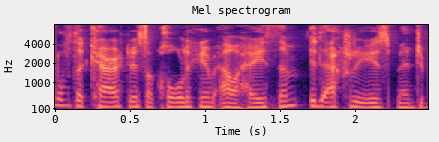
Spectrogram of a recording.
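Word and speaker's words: Alhaitham: On top of that, like A-L, Al. I see A-L, I say Al. I see H-A-I, I say hi. Because that's literally like hi. In Japanese, H-A-I, hi. Which means yes. And then T-H-A-M, tham. Al-Haytham. No. That makes sense to me. But apparently it's Al-Haytham. And I guess that makes sense too, because I guess you're meant to look at H-A-I-T as in hate, as in Haiti, H-A-I-T-I, Haiti, Al-Haytham. I guess that's how that's meant to work.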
